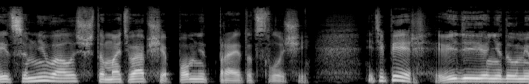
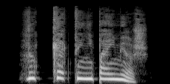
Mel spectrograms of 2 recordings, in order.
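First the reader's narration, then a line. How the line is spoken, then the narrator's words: Desperate exclamation. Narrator (Russian): с отчаянием воскликнула Гарриет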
